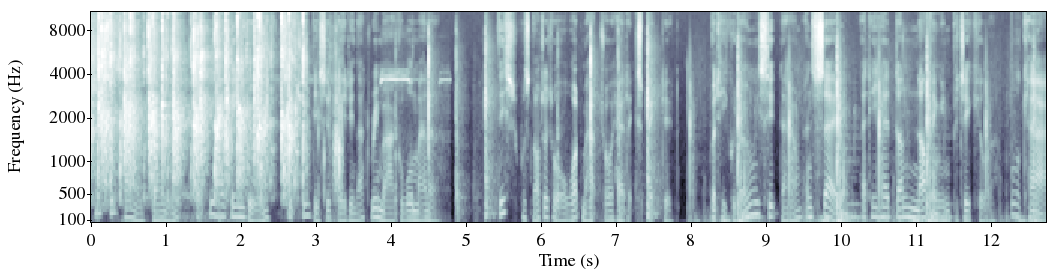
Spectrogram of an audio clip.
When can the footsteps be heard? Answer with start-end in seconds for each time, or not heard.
0.9-12.7.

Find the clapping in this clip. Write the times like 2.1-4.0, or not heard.
0.0-3.0.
